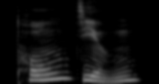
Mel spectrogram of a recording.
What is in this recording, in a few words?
"tong jing", chinese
